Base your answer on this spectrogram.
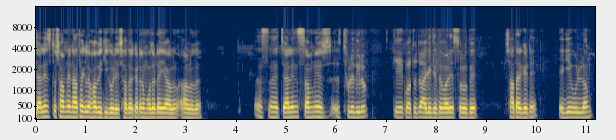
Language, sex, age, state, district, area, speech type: Bengali, male, 18-30, West Bengal, Uttar Dinajpur, urban, spontaneous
